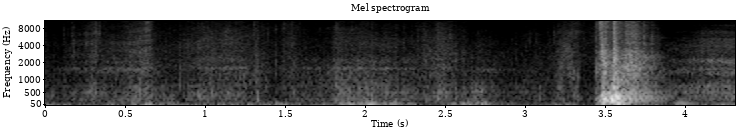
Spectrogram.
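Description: Footsteps through dry leaf litter and brush, with light rustles and clicks, then one loud crunch about three and a half seconds in as a boot lands close by.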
